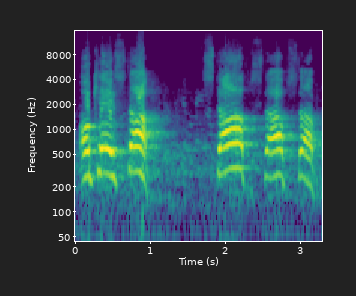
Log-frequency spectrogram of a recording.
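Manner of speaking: loud, high call over a noisy room. Real, not acted. Speaker halts the audience's partner discussion, calling out. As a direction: shout to halt the chatter, easing off by the end.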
